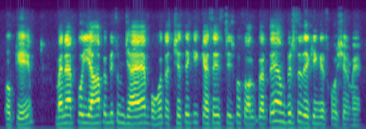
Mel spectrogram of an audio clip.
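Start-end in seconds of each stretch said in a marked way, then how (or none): none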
